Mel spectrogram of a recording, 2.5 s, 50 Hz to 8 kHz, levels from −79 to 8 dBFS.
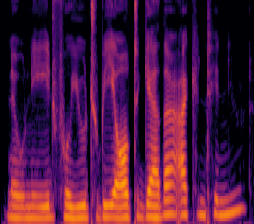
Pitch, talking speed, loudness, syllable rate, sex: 165 Hz, 210 wpm, -17 LUFS, 5.8 syllables/s, female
